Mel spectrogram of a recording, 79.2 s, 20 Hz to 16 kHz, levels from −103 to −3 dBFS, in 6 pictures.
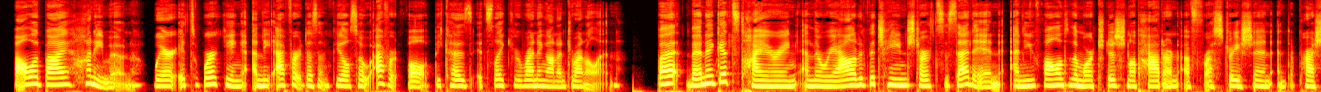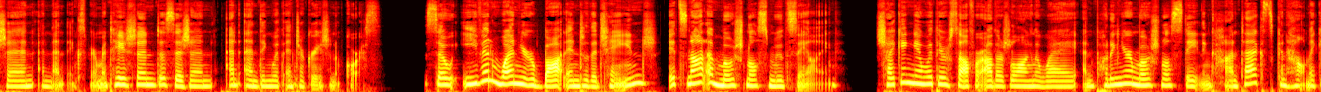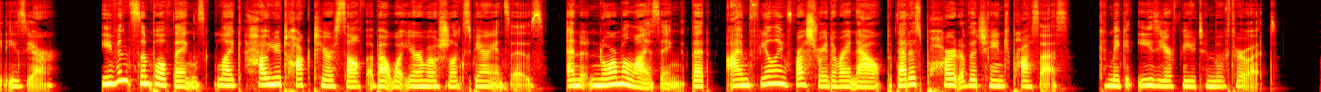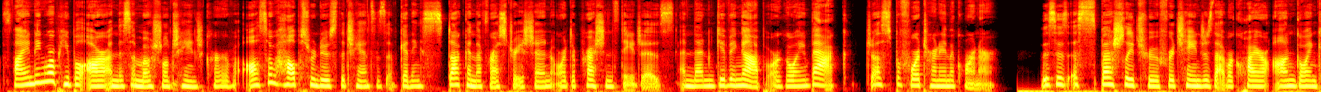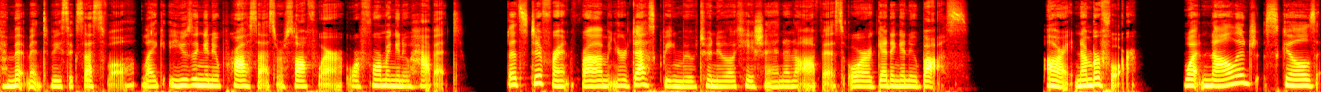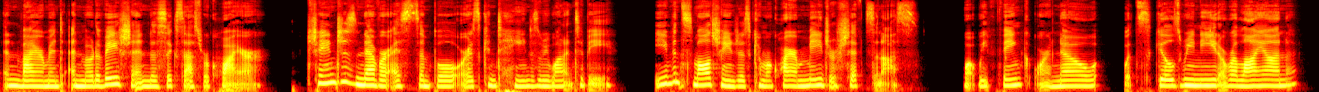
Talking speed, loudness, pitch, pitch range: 195 wpm, -20 LUFS, 200 Hz, 190-230 Hz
